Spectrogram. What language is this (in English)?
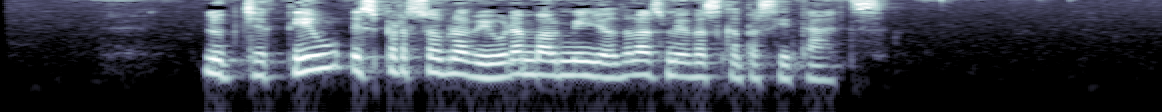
Catalan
